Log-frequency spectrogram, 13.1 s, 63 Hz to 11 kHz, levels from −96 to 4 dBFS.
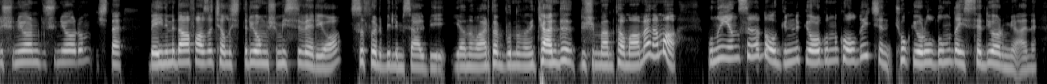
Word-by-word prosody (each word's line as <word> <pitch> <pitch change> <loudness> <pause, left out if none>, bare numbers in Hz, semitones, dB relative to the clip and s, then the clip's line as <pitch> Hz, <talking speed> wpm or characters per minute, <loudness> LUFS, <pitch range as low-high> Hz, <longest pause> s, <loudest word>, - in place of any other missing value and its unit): düşünüyorum, 245 +1 -3
düşünüyorum, 245 +3 -3
işte, 225 -2 -3 0.4
beynimi 230 +3 +2
daha 245 0 +7
fazla 245 -1 +2
çalıştırıyormuşum 235 0 -1
hissi 235 +1 -4
veriyor. 190 0 -1
Sıfır 235 -6 -1
bilimsel 185 -2 -4
bir 180 -1 -7
yanı 195 -1 -4
var 190 +1 0
tabii 220 -2 0
bunun, 210 -1 -4
hani, 200 +2 -4
kendi 250 +1 +6
düşünmem 210 -1 -2
tamamen 210 - +2
ama 420 +5 +4 0.4
bunun 255 +4 -3
yanı 315 0 0
sıra 360 +2 -1
da - - +1
o 250 -2 +4
günlük 260 +5 -8
yorgunluk 265 +3 +2
olduğu 265 +5 +2
için 275 - -5
çok 280 -2 -4
yorulduğumu 245 +2 +1
da 250 - +4
hissediyorum, 225 -3 0
yani. 170 0 -9
235 Hz, 160 wpm, -28 LUFS, 210-255 Hz, 0.4 s, daha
